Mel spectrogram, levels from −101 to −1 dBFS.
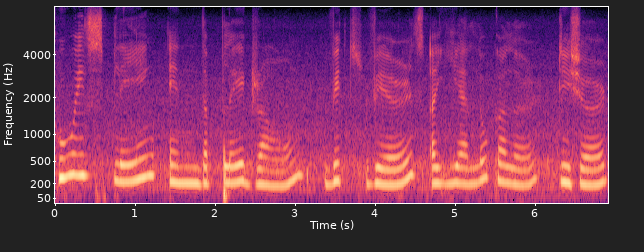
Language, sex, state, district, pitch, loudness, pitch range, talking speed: English, female, Punjab, Kapurthala, 215 Hz, -16 LUFS, 200-240 Hz, 105 wpm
